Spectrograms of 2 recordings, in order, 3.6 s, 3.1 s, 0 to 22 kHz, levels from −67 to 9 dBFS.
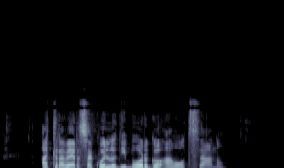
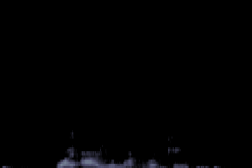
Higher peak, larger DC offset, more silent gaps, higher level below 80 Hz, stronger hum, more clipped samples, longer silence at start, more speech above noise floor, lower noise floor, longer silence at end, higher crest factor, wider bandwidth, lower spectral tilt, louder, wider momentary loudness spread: first, -2 dBFS vs -22 dBFS; neither; neither; about the same, -56 dBFS vs -58 dBFS; neither; neither; first, 0.5 s vs 0.05 s; first, 47 dB vs 29 dB; about the same, -66 dBFS vs -68 dBFS; first, 0.8 s vs 0.4 s; about the same, 20 dB vs 20 dB; second, 9.4 kHz vs 16.5 kHz; second, -3.5 dB/octave vs -8 dB/octave; first, -19 LUFS vs -40 LUFS; second, 9 LU vs 20 LU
